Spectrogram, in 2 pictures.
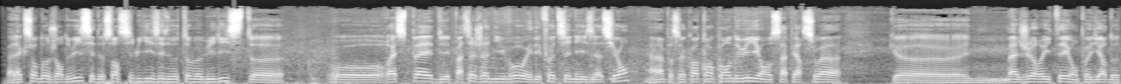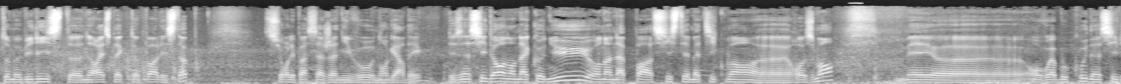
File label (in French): train mouettes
